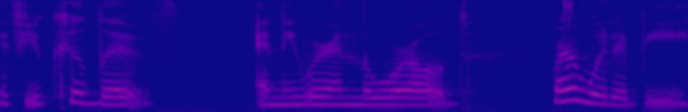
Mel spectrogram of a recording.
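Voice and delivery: soothing put-on narrator voice. Reading a question aloud to the other speaker: Morgan Freeman soothing voice. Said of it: "do it in my Morgan Freeman, like, soothing voice".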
